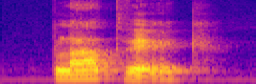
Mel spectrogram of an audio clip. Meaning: 1. bodywork, exterior of a vehicle 2. engraving 3. campshedding
- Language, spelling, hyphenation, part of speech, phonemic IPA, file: Dutch, plaatwerk, plaat‧werk, noun, /ˈplaːt.ʋɛrk/, Nl-plaatwerk.ogg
